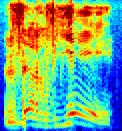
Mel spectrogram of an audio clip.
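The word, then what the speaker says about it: Verviers: Belgium in particular the town of verier v r v i e r s verier it's amazing to hear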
